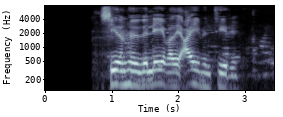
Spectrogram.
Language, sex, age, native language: Icelandic, male, 13, Icelandic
